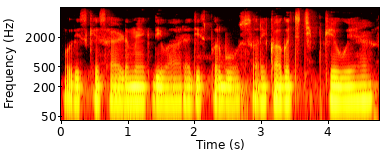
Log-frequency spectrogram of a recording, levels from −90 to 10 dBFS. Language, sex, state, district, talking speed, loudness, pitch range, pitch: Hindi, male, Uttar Pradesh, Saharanpur, 190 wpm, -16 LUFS, 100-105 Hz, 100 Hz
